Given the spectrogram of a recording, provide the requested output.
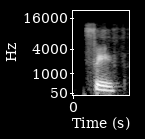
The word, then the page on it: faith: Indian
